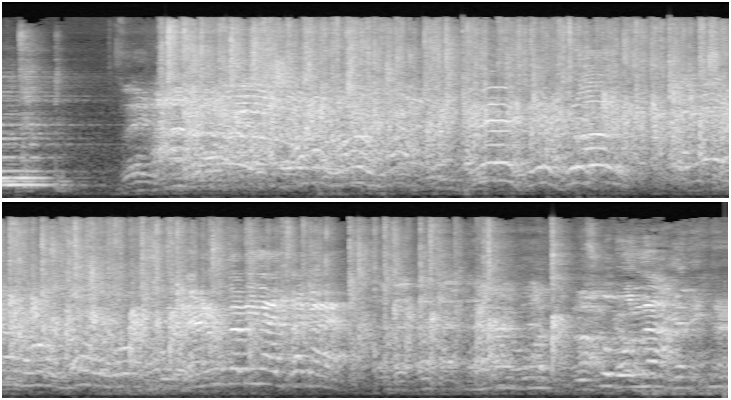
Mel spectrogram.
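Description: A crowd claps and applauds loudly.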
